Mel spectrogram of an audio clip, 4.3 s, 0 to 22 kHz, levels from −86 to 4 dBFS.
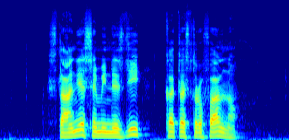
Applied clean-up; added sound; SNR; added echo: none; none; none; none.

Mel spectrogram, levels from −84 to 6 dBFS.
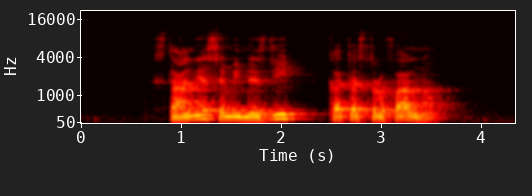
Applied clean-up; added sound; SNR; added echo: none; none; none; reverberation time 0.6 s.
